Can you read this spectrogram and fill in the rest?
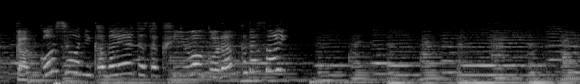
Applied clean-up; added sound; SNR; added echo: none; Thump, thud; 10 dB; reverberation time 0.2 s.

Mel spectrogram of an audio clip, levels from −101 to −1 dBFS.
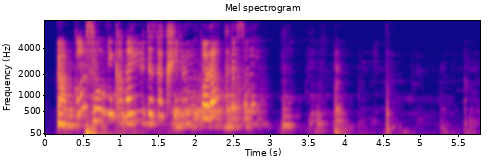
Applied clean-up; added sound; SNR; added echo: neural mask model DeepFilterNet 3.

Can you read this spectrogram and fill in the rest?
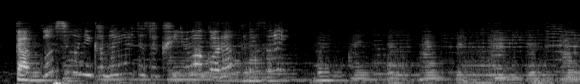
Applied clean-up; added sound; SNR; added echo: neural separator model SepFormer DNS4.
